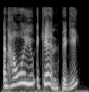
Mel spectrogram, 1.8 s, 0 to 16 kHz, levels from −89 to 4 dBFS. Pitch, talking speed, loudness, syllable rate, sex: 285 Hz, 200 wpm, -17 LUFS, 6.4 syllables/s, female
